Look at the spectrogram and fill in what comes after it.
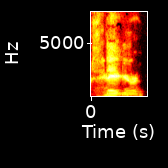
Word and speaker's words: Steger: Jack Steger, even though it's spelled S-T-E-G-E-R.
